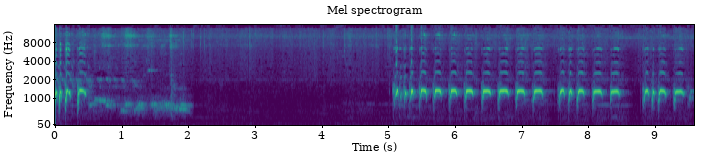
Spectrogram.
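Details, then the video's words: Local zebra dove singing often in a clear, crystal voice, played to prompt other doves to sing. Low warbling coos come first, then a pause, then a long steady run of sharp, ringing notes repeated about twice a second. "pancingan perkutut lokal gacor suara kristal bagus untuk Merangsang BUNYI kutut"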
